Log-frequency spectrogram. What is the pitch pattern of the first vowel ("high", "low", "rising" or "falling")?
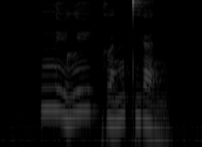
falling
